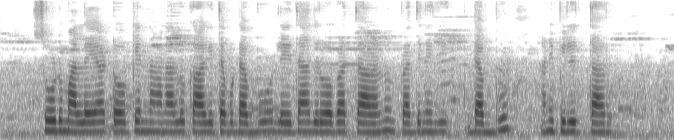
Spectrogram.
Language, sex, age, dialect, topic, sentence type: Telugu, female, 18-24, Telangana, banking, statement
